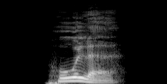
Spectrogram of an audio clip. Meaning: inflection of hohl: 1. strong/mixed nominative/accusative feminine singular 2. strong nominative/accusative plural 3. weak nominative all-gender singular 4. weak accusative feminine/neuter singular
- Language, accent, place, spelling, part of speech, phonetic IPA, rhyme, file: German, Germany, Berlin, hohle, adjective, [ˈhoːlə], -oːlə, De-hohle.ogg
